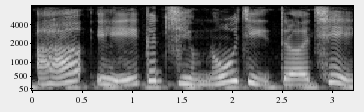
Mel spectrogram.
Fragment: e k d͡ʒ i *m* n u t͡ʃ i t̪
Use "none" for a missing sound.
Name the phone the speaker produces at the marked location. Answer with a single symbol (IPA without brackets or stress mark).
m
